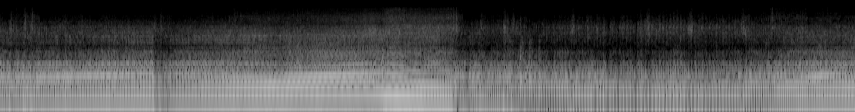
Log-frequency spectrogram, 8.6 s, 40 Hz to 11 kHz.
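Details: 1994 Volkswagen Jetta engine revving up and dropping back with uneven stumbling beat and occasional hiccups; owner unsure whether misfire or backfire, cause unknown.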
